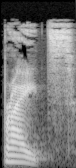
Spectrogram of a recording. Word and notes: brights: British English

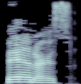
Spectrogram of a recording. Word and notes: banners: British English

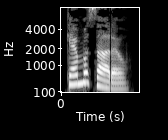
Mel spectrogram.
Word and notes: camisado: British English

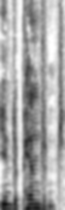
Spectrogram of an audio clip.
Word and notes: independent: American English

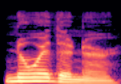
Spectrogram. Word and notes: northerner: American English

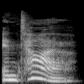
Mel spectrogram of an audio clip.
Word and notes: entire: British English

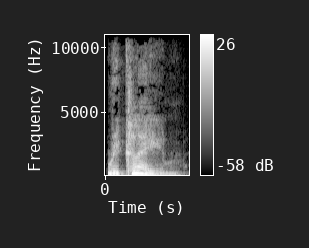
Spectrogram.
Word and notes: reclaim: British English

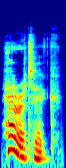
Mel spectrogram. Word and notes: heretic: British English

